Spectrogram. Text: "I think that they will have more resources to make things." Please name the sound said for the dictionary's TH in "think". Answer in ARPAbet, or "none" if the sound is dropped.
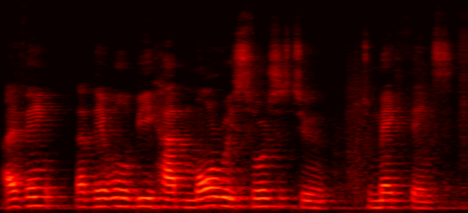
TH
